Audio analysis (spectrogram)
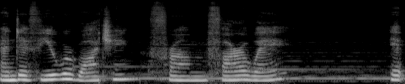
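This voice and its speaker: Music plays in the background as the speaker talks in a soothing tone at a very slow pace with ordinary pitch variation. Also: woman. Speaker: sleep story narrator. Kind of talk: sleep story. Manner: soothing, slow.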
